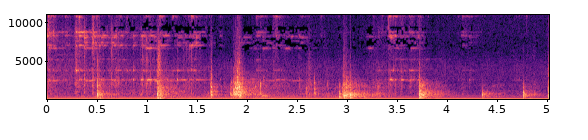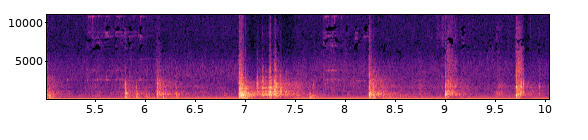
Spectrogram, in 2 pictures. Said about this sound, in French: Il habite boulevard des Breteaux, dans une vieille immeuble cossu, un 3 pièces, au 2e étage. Il va ouvrir la porte de son appartement.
